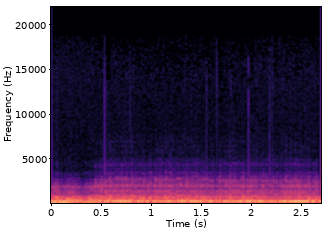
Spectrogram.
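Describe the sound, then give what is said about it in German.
A harsh, rasping mechanical croak drones steadily, thick with gritty low and midrange buzz and a few faint clicks: the Cracciatore (croaker), one of Russolo's intonarumori, noise-making boxes fitted with sound horns, grinding on without pause. “Cracciatore. Krächzer.”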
